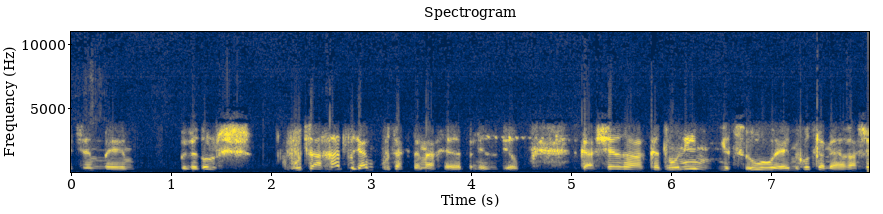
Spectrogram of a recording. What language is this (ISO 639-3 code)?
heb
